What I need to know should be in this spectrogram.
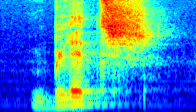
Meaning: fashionable
- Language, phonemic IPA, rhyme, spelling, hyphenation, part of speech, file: Dutch, /blɪts/, -ɪts, blits, blits, adjective, Nl-blits.ogg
